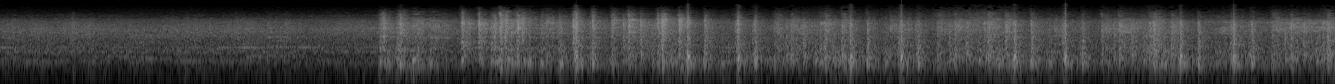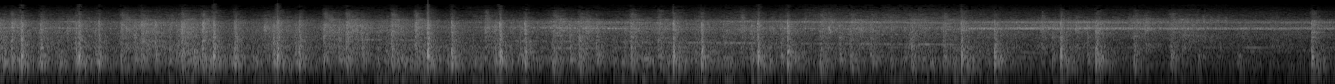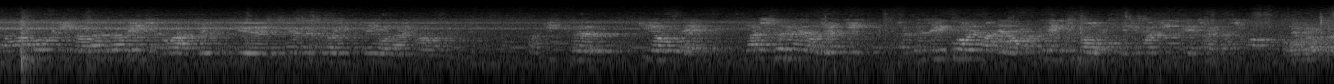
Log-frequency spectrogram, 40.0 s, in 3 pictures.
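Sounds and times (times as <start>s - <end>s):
train rumble: 0.0s - 40.0s
train wheels clattering over joints: 3.8s - 27.2s.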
